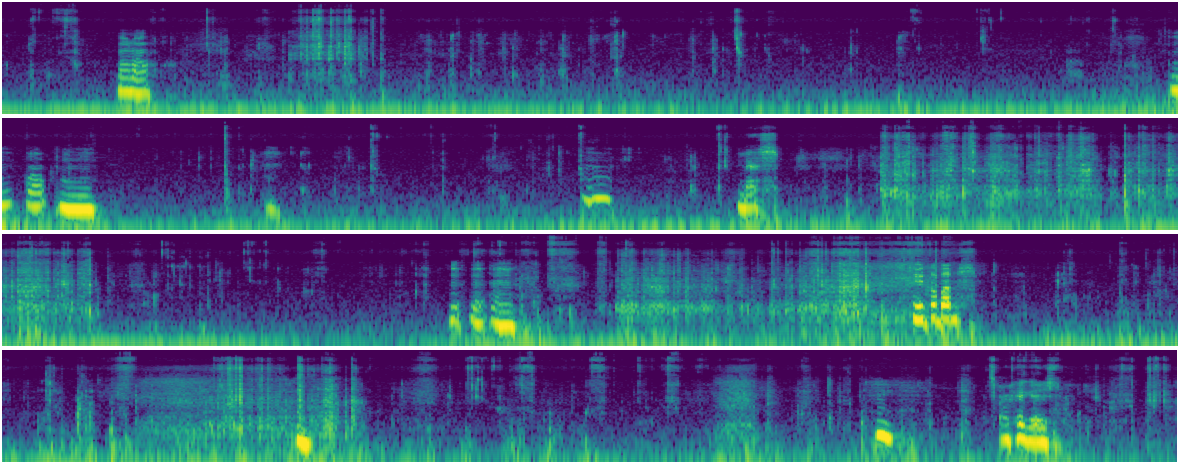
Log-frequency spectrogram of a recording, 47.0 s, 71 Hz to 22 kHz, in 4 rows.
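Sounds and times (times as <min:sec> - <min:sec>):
low steady hum: 0:00.0 - 0:47.0
person chewing food: 0:01.6 - 0:11.7, 0:13.0 - 0:28.0, 0:33.2 - 0:45.3, 0:45.9 - 0:47.0.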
